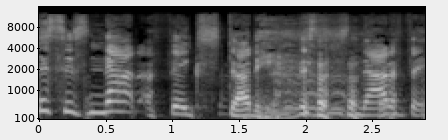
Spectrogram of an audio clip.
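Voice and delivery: genuine laughter through the words.

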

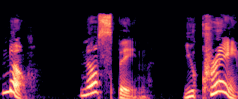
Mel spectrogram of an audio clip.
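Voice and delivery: slow, deadpan, dead serious delivery. Retelling a confused man's reply when pointed to the south, mimicking deadpan seriousness. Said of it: "with deadpan seriousness said".

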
